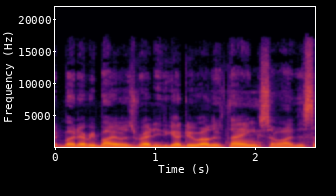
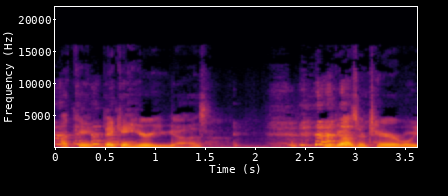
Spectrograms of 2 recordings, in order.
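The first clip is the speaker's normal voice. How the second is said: laughing; 3 semitones higher than usual. Real, not acted. Host laughs at friends' interruption.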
